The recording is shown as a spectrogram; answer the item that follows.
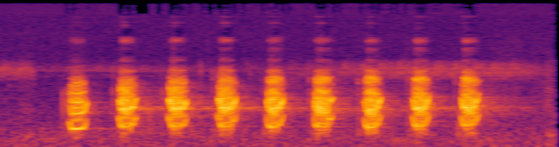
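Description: A wild turkey gobbles on public hunting land in Alabama, nine evenly spaced, loud, clear calls in a steady rhythm, standing alone against quiet surroundings.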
